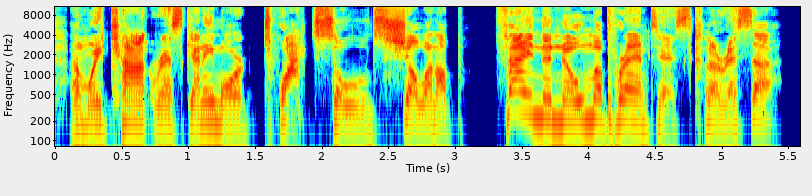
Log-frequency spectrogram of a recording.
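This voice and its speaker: An actor playing a scheming, greedy, foul-mouthed duergar slaver in a fantasy video game, with a harsh, gruff delivery. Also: medium pitch, bright, forceful tone, dry recording, clean studio sound, exaggerated voice. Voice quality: very gravelly, harsh.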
